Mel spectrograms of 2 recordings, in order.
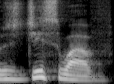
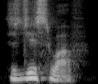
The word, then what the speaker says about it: Zdzisław: So the name was changed to Zdzisław, Z-D-Z-I-S-L-A-W, Zdzisław. And then when I came back after the war, I was rescued by my parents, the name stayed Zdzisław in first grade and then in third grade in Poland.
